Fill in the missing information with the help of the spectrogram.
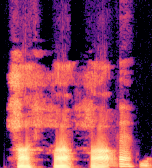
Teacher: like you're laughing, but without the vocal cords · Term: H sound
